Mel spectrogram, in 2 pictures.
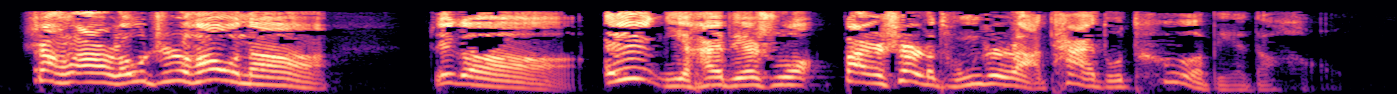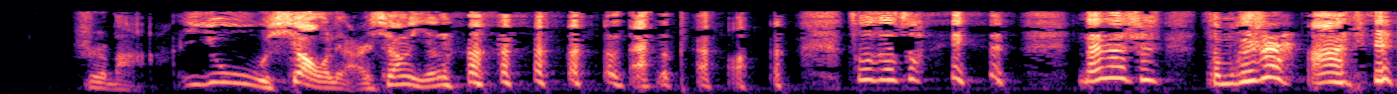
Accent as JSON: {"language": "Chinese", "town": "Tangshan", "region": "Hebei", "country": "China", "tie": "born or raised there", "said": "唐山啊，我老家，你看了没有？这回正差我老家，河北唐山"}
